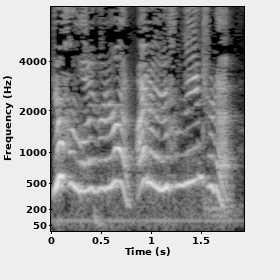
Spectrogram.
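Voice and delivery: high, loud imitated fan voice; amazed excited fan. Fan amazed to find her in a Brooklyn bar, excited. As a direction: gush in disbelief at spotting someone known online.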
